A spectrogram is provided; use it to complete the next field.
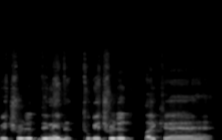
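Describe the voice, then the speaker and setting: Speaking at a high pitch with fairly even intonation, a man talks in an Israeli accent. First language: Hebrew. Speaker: event organizer, co-founder of a commemoration project. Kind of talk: instructional briefing. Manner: halting, many fillers.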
